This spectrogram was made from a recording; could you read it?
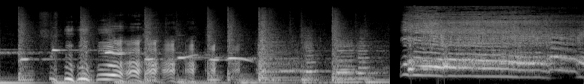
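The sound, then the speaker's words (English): A short whistled melody with sliding, wavering notes plays for a few seconds, cuts off, then a loud sustained scream takes over and holds to the end. “See, I added a scream there at the end.”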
